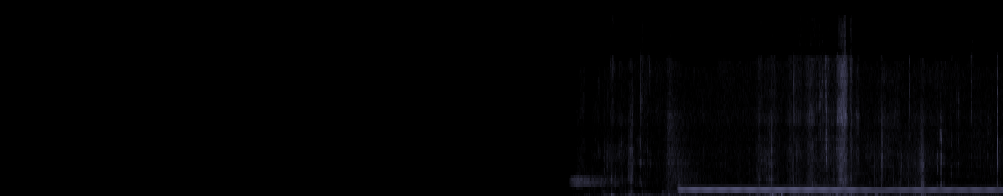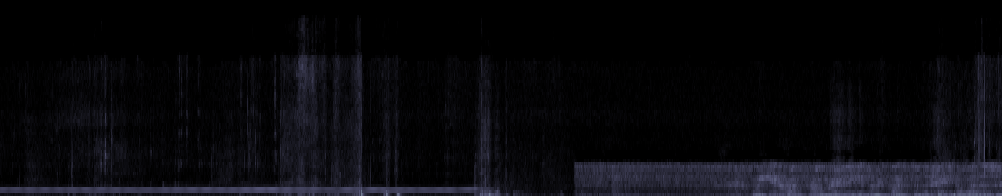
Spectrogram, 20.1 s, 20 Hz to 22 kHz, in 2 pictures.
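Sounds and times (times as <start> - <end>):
two-tone alert signal: 6.8 - 15.0.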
